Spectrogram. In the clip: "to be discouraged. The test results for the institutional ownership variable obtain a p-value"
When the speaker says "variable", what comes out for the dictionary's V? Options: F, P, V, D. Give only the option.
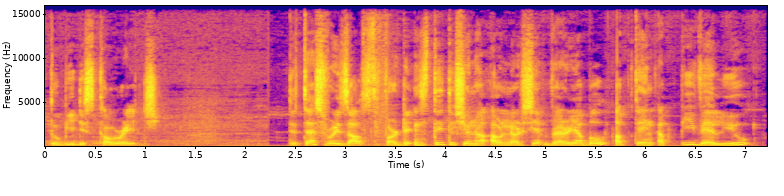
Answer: V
